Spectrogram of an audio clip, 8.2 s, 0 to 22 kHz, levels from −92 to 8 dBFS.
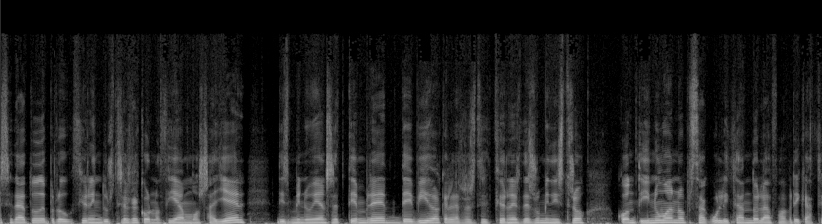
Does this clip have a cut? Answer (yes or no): no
